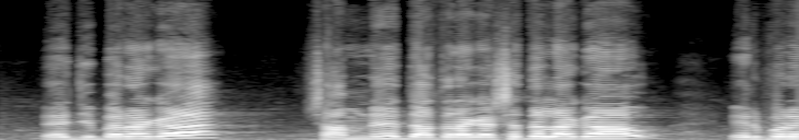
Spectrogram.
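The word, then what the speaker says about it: ثاء: উচ্চারণ শিখাবো কেমন এভাবে সাটা নরম করে উচ্চারণ হবে শক্ত যাতে না হয় শক্ত হলে সেটা সিনের উচ্চারণ হয়ে যাবে সিনের উচ্চারণ হলে সেটার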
